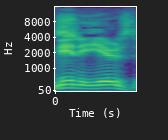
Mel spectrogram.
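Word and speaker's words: Ménière's: Someone pointed out that basically what they're describing is, and I don't know how to pronounce this, it's called Meniere's disease. – Meniere's disease, yeah.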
